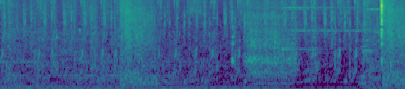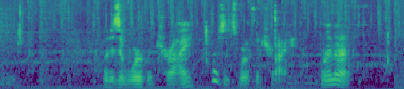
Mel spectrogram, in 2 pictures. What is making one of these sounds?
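Video game sound effects pop and splat in quick succession.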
